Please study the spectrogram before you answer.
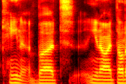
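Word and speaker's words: Kena: keep i keep pronouncing it wrong i keep pronouncing it kenna and i know it's pronounced kana you're saying by the way we've all been saying her name wrong would have never guessed it was pronounced cana like kane uh yeah i have to admit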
